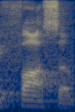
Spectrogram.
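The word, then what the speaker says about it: fossa: Bane to lemurs everywhere the fusa I'm sure it's actually fossil but the day I pronounce it like that is the day I lay my childhood to rest the Foos is pretty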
